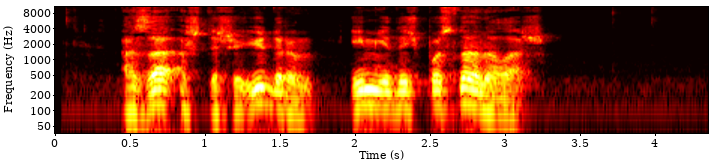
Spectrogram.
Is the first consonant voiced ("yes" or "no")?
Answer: yes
